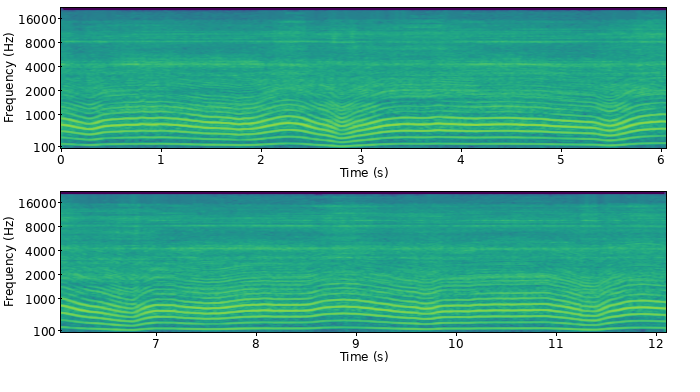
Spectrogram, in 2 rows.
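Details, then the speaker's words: Stihl 026 chainsaw. A high buzzing note dips and bogs with each pass, pulling weakly and roughly. Compression is poor from a scored cylinder, and it also leaks bar oil heavily. "And it does sound even worse after it's ran and it's hot like this. I'll just show you that. Hopefully you can hear all the noises here. That's not normal."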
